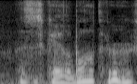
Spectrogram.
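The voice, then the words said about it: Mock public-radio announcer voice. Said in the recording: “It's my NPR voice.”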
